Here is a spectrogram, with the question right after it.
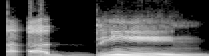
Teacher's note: You don't pronounce the lamb. You don't say Al-Din.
